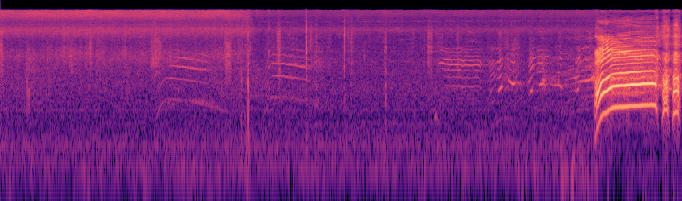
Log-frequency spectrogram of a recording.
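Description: Faint open-air background with a few distant high calls that slide downward, then, near the end, a loud, drawn-out high-pitched shout that rises and holds, from a child cheering the kite.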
